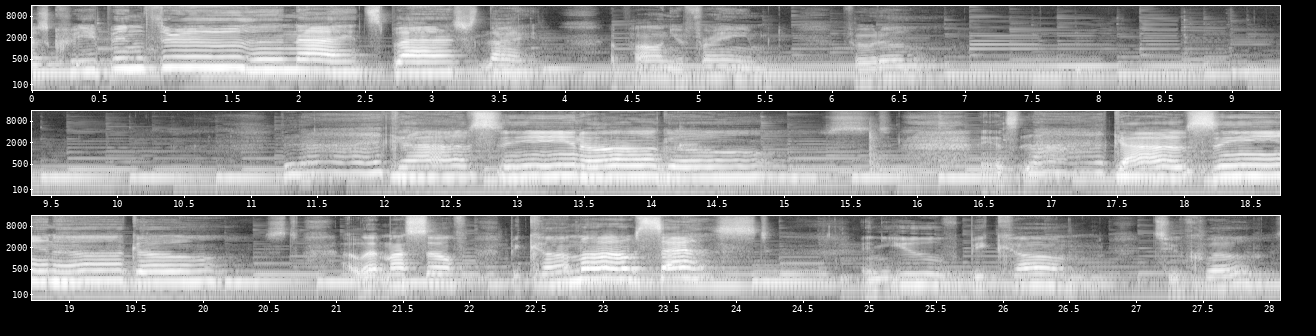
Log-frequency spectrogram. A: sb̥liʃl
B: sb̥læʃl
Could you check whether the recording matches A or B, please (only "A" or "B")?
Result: B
